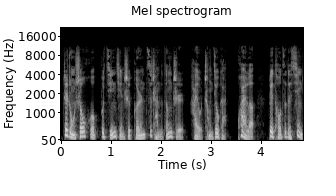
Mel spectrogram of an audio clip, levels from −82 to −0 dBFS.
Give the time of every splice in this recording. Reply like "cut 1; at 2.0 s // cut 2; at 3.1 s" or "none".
cut 1; at 3.5 s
